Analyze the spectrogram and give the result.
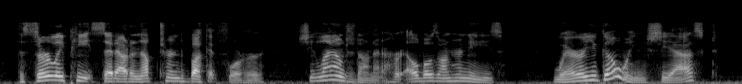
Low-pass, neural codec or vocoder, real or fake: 7.2 kHz; codec, 16 kHz in and 24 kHz out, 2.2 kbps, FireRedTTS-2 codec; fake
